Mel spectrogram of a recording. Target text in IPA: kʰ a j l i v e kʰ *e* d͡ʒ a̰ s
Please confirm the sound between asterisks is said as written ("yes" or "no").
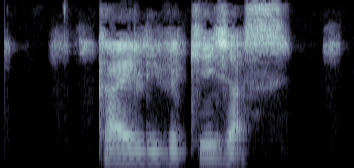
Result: no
